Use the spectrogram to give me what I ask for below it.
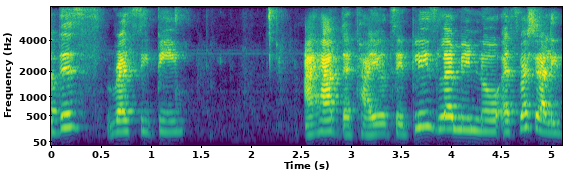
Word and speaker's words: chayote: They call it coyote. It's spelled Chayote. That's how they spell it.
